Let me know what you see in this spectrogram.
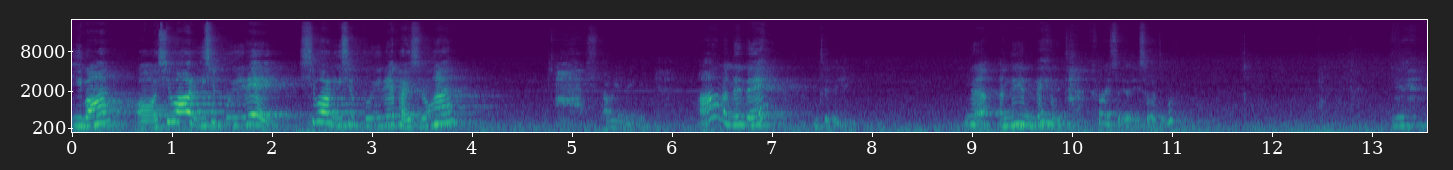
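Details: Adult woman; sleep talking (somniloquy).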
